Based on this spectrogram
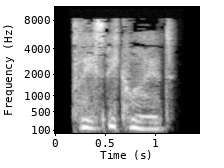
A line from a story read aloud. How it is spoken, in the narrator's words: she whispered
